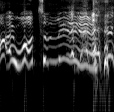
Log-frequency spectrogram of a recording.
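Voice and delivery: high, very slow, hammy Shakespearean-style declaiming. Describing a movie, the speaker imitates its Frankenstein, who talks like a Shakespearean actor. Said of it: "clearly a Shakespearean actor".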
